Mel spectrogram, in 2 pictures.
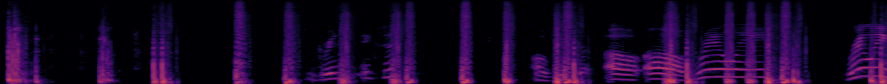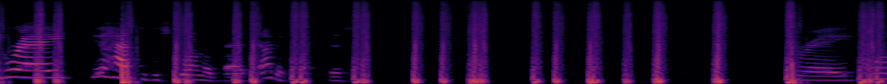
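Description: Blocks are placed with quick, soft clicks, one after another.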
